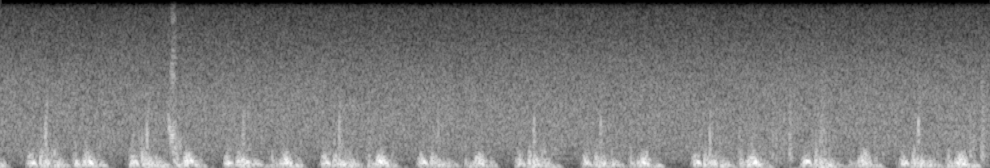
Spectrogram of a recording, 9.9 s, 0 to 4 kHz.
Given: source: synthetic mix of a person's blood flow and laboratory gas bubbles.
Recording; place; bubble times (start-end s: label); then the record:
Doppler ultrasound of blood flow; precordium
1.67-1.83 s: bubbles
2.39-2.55 s: bubbles
From the record:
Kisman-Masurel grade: 112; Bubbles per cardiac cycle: 1 to 2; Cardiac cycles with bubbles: 1 to 10%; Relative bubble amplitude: moderate (0.250 to 0.450); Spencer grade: 1 (occasional bubble signal discernible with the cardiac motion signal, with majority of cardiac periods free of bubbles); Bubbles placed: only in the low amplitude regions of the cardiac cycle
